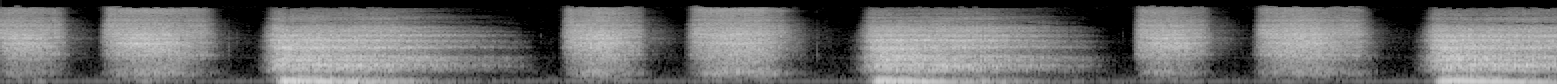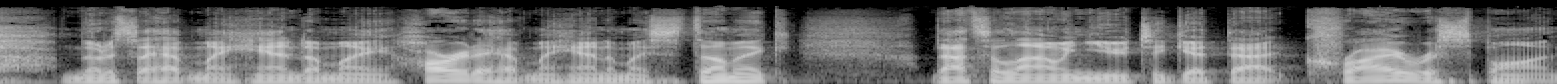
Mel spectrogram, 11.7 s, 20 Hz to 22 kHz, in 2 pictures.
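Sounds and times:
two quick sniffing inhales in a breathing exercise: 0.0s - 6.1s
speech: 6.1s - 11.6s.

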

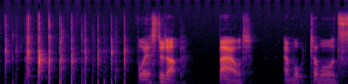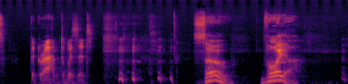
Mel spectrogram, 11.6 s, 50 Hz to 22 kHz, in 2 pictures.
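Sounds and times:
hand clapping after a trial: 0.0s - 2.3s
speech: 2.3s - 10.8s.

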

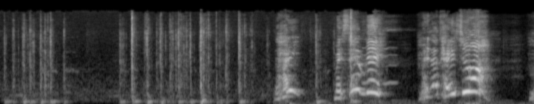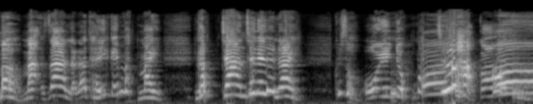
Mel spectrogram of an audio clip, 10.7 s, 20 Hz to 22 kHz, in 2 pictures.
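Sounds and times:
rapid typing on a computer keyboard: 0.0s - 3.6s
speech: 2.8s - 10.6s.

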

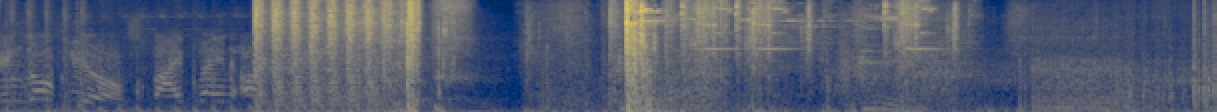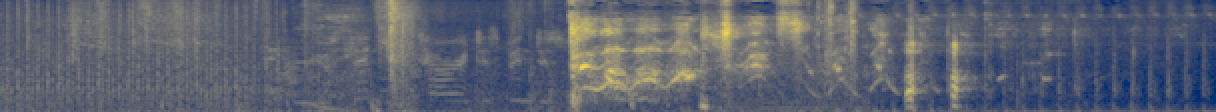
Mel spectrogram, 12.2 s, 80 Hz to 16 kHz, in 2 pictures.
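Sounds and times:
players talking: 0.0s - 1.4s, 7.4s - 11.1s
gunfire from a gun in a video game: 0.0s - 8.9s
ongoing video game sound: 0.0s - 12.1s
players laughing: 8.9s - 11.7s.

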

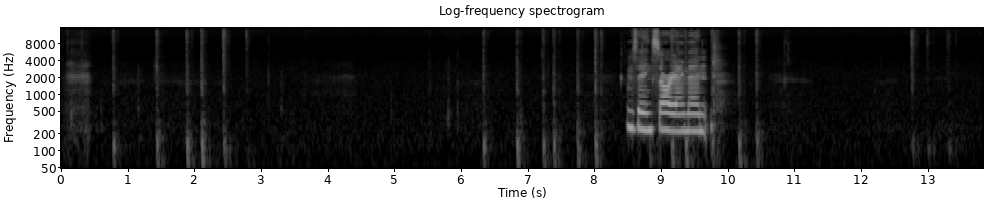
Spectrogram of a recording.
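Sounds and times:
computer keyboard typing: 0.8s - 3.0s, 6.3s - 8.3s, 8.9s - 10.7s, 12.7s - 13.6s
speech: 8.6s - 10.0s.

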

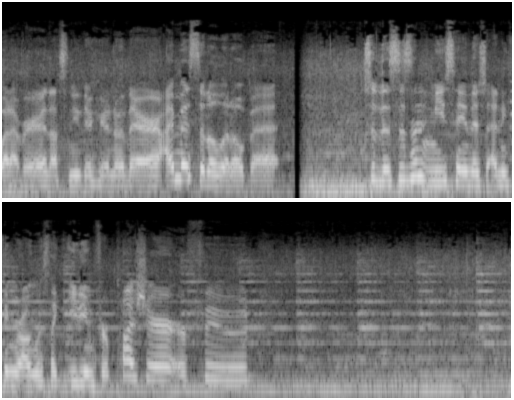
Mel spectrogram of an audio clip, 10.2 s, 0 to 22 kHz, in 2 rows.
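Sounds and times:
speech: 0.1s - 2.9s, 3.7s - 7.7s
church bells ringing: 3.6s - 10.1s.

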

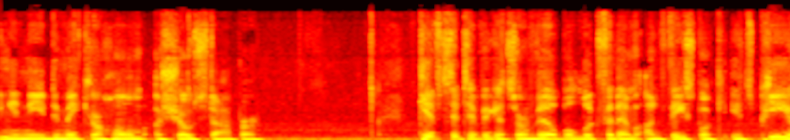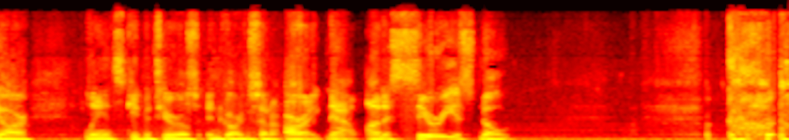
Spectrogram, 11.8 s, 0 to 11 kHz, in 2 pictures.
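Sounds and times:
speech: 0.0s - 2.1s, 3.2s - 9.9s, 11.2s - 11.8s
harsh coughs: 11.2s - 11.8s.

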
